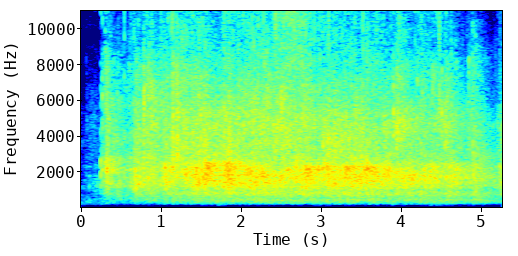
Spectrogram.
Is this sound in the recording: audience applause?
yes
